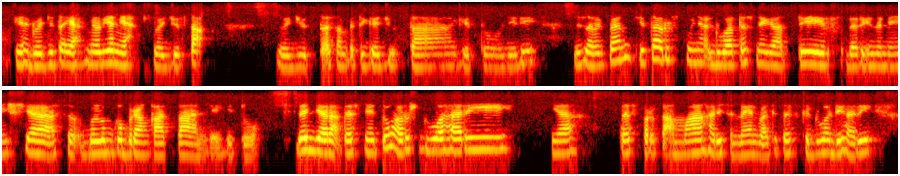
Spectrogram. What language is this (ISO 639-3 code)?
ind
